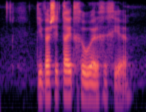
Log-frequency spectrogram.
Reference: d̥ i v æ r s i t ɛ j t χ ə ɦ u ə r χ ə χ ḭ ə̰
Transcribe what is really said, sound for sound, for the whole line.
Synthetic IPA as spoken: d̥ i v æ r s i t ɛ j t χ ə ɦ u ə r χ ə χ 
